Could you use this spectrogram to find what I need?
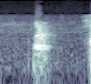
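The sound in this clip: A dog gives one short, sharp bark, and a second bark begins just as the sound ends. Both stand out against a thin, muffled background.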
